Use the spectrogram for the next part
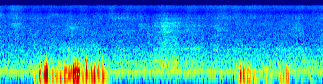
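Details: Pet cat snoring during a summer nap.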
